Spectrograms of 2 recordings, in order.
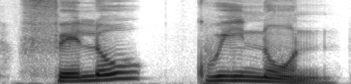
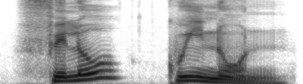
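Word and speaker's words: phylloquinone: सर, ये जो vitamin के का वैज्ञानिक नाम है फाइलोक्विनोन, इसका सही उच्चारण फिर से दोहरा सकते हैं क्या? हाँ बिल्कुल, इसे टुकड़ों में तोड़कर पढ़ना चाहिए। फिलोक्विनोन। फिलोक्विनोन।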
